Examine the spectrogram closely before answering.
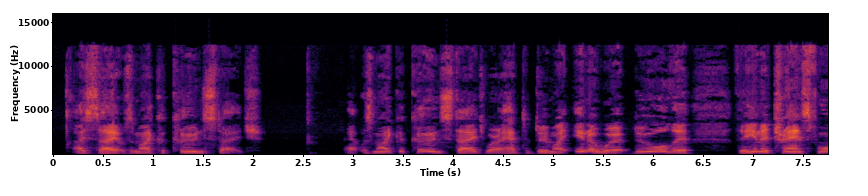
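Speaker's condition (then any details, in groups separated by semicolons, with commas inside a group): No condition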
